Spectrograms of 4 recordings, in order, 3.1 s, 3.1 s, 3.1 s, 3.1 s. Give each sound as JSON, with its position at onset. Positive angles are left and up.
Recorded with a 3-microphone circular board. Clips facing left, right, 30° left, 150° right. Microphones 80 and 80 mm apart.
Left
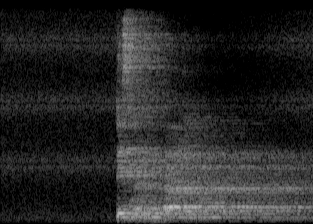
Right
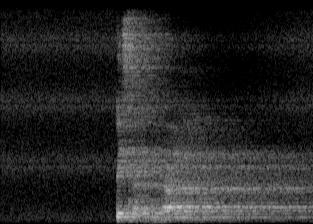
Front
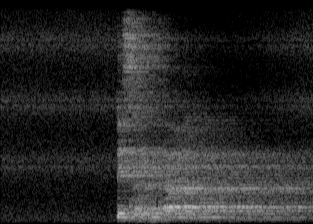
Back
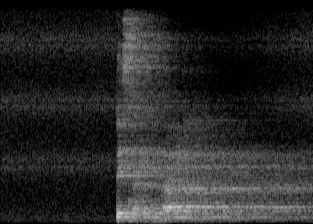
{"t": 1.2, "sound": "running footsteps", "azimuth_deg": -135, "distance_m": 1.3}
